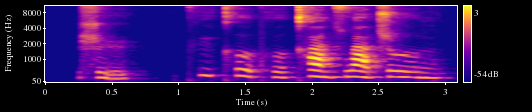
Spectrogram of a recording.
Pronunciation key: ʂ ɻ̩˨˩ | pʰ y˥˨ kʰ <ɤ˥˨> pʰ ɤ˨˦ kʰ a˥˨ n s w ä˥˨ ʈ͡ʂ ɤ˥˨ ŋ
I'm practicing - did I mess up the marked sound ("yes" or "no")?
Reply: no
